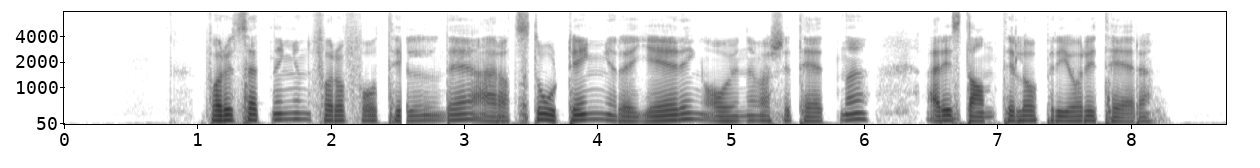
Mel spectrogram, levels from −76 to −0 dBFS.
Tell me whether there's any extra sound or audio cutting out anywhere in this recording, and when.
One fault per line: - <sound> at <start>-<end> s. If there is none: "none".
- dropout at 2.5-2.6 s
